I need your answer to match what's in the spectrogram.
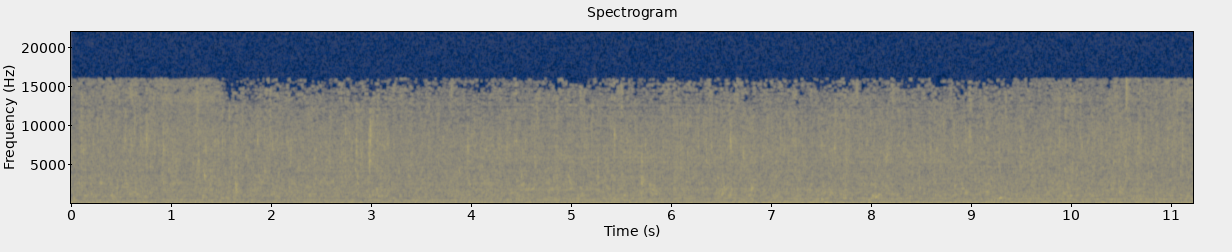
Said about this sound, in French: cette étendue d'eau, dont le courant calme passe devant vous.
